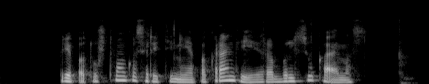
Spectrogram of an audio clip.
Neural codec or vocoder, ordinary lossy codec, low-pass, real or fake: autoencoder, 48 kHz, 32 numbers a frame, DAC-VAE, trained on Japanese speech; MP3, 32 kbps; 10.8 kHz; fake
